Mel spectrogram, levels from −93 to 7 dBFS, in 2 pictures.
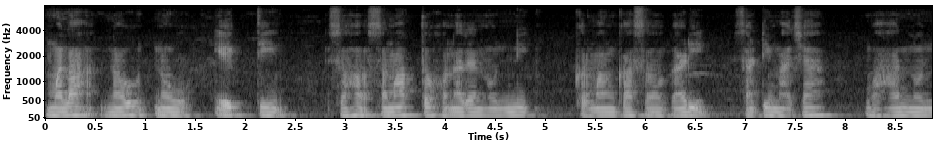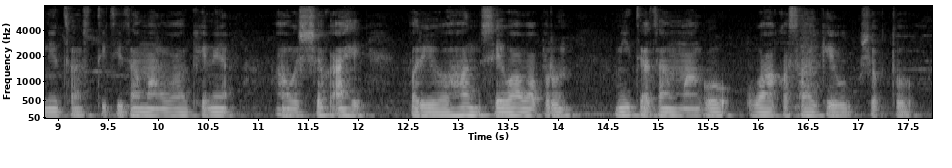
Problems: background sounds at intervals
